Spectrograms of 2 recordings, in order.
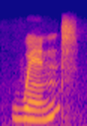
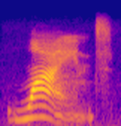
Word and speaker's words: wind: weather right and that has a short i sound so if you look over at the pronunciation you say you can see it has short i the next one is wind it's a verb it's a twisting motion as with a clock spring so when you wind your watch it has that little knob on the side and you wind it but we pronounce it with a long i sound so the second one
